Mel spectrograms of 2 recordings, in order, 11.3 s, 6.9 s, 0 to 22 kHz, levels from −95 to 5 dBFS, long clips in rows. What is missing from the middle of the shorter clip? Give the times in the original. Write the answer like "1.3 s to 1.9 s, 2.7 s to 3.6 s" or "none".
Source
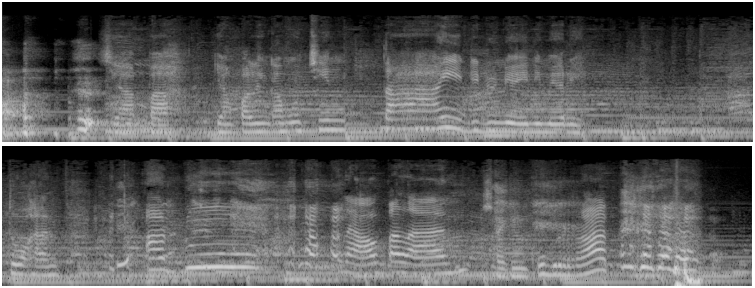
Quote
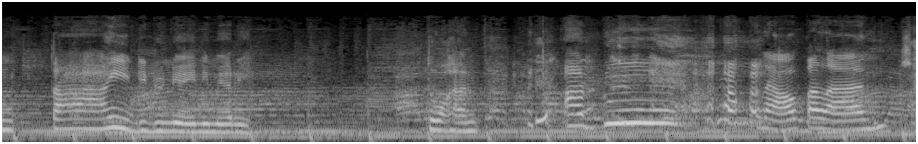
none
